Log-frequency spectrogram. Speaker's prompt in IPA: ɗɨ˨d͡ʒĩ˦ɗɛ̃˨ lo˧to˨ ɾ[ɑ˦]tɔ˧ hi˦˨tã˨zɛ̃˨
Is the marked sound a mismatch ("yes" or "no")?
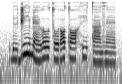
yes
